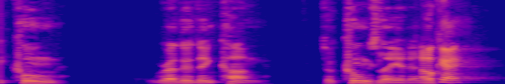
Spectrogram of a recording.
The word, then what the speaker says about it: Kungsleden: mistake but be Kung rather than kung so Kung leaden okay k k Kung is King lead is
